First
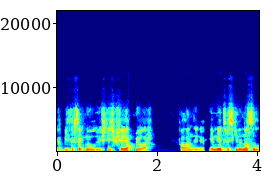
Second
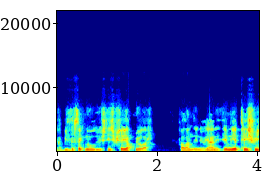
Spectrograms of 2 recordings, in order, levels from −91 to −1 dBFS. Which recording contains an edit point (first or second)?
first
